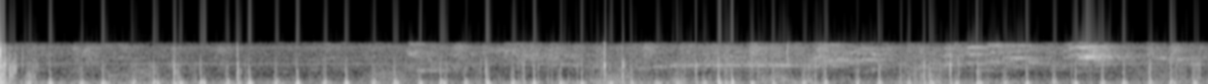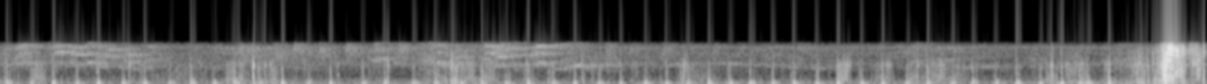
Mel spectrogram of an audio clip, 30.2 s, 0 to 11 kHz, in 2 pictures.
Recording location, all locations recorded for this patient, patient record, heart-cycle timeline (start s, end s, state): pulmonary valve (PV)
aortic valve (AV)+pulmonary valve (PV)+tricuspid valve (TV)+mitral valve (MV)
#Age: Child
#Sex: Male
#Height: 142.0 cm
#Weight: 40.0 kg
#Pregnancy status: False
#Murmur: Absent
#Murmur locations: nan
#Most audible location: nan
#Systolic murmur timing: nan
#Systolic murmur shape: nan
#Systolic murmur grading: nan
#Systolic murmur pitch: nan
#Systolic murmur quality: nan
#Diastolic murmur timing: nan
#Diastolic murmur shape: nan
#Diastolic murmur grading: nan
#Diastolic murmur pitch: nan
#Diastolic murmur quality: nan
#Outcome: Normal
#Campaign: 2014 screening campaign
0.00	0.16	S2
0.16	0.34	diastole
0.34	0.46	S1
0.46	0.60	systole
0.60	0.72	S2
0.72	0.96	diastole
0.96	1.08	S1
1.08	1.26	systole
1.26	1.38	S2
1.38	1.60	diastole
1.60	1.72	S1
1.72	1.88	systole
1.88	1.98	S2
1.98	2.18	diastole
2.18	2.32	S1
2.32	2.48	systole
2.48	2.62	S2
2.62	2.82	diastole
2.82	2.92	S1
2.92	3.08	systole
3.08	3.20	S2
3.20	3.42	diastole
3.42	3.52	S1
3.52	3.68	systole
3.68	3.80	S2
3.80	4.02	diastole
4.02	4.14	S1
4.14	4.30	systole
4.30	4.40	S2
4.40	4.62	diastole
4.62	4.74	S1
4.74	4.90	systole
4.90	5.02	S2
5.02	5.22	diastole
5.22	5.32	S1
5.32	5.48	systole
5.48	5.60	S2
5.60	5.80	diastole
5.80	5.90	S1
5.90	6.06	systole
6.06	6.18	S2
6.18	6.38	diastole
6.38	6.48	S1
6.48	6.64	systole
6.64	6.74	S2
6.74	6.96	diastole
6.96	7.08	S1
7.08	7.24	systole
7.24	7.34	S2
7.34	7.56	diastole
7.56	7.70	S1
7.70	7.86	systole
7.86	7.96	S2
7.96	8.18	diastole
8.18	8.28	S1
8.28	8.44	systole
8.44	8.54	S2
8.54	8.76	diastole
8.76	8.86	S1
8.86	8.98	systole
8.98	9.12	S2
9.12	9.36	diastole
9.36	9.48	S1
9.48	9.64	systole
9.64	9.76	S2
9.76	10.00	diastole
10.00	10.12	S1
10.12	10.30	systole
10.30	10.42	S2
10.42	10.66	diastole
10.66	10.78	S1
10.78	10.96	systole
10.96	11.06	S2
11.06	11.30	diastole
11.30	11.42	S1
11.42	11.60	systole
11.60	11.72	S2
11.72	11.92	diastole
11.92	12.04	S1
12.04	12.20	systole
12.20	12.32	S2
12.32	12.54	diastole
12.54	12.64	S1
12.64	12.80	systole
12.80	12.92	S2
12.92	13.14	diastole
13.14	13.26	S1
13.26	13.42	systole
13.42	13.52	S2
13.52	13.74	diastole
13.74	13.86	S1
13.86	14.02	systole
14.02	14.12	S2
14.12	14.34	diastole
14.34	14.44	S1
14.44	14.60	systole
14.60	14.72	S2
14.72	14.92	diastole
14.92	15.02	S1
15.02	15.16	systole
15.16	15.28	S2
15.28	15.48	diastole
15.48	15.58	S1
15.58	15.74	systole
15.74	15.84	S2
15.84	16.04	diastole
16.04	16.14	S1
16.14	16.30	systole
16.30	16.40	S2
16.40	16.62	diastole
16.62	16.72	S1
16.72	16.88	systole
16.88	16.98	S2
16.98	17.20	diastole
17.20	17.30	S1
17.30	17.46	systole
17.46	17.56	S2
17.56	17.76	diastole
17.76	17.86	S1
17.86	18.00	systole
18.00	18.14	S2
18.14	18.34	diastole
18.34	18.44	S1
18.44	18.60	systole
18.60	18.70	S2
18.70	18.92	diastole
18.92	19.04	S1
19.04	19.20	systole
19.20	19.32	S2
19.32	19.56	diastole
19.56	19.70	S1
19.70	19.88	systole
19.88	20.00	S2
20.00	20.22	diastole
20.22	20.34	S1
20.34	20.50	systole
20.50	20.60	S2
20.60	20.78	diastole
20.78	20.92	S1
20.92	21.10	systole
21.10	21.20	S2
21.20	21.40	diastole
21.40	21.50	S1
21.50	21.66	systole
21.66	21.76	S2
21.76	21.98	diastole
21.98	22.10	S1
22.10	22.26	systole
22.26	22.36	S2
22.36	22.56	diastole
22.56	22.66	S1
22.66	22.82	systole
22.82	22.92	S2
22.92	23.14	diastole
23.14	23.24	S1
23.24	23.40	systole
23.40	23.50	S2
23.50	23.68	diastole
23.68	23.78	S1
23.78	23.92	systole
23.92	24.02	S2
24.02	24.20	diastole
24.20	24.30	S1
24.30	24.44	systole
24.44	24.56	S2
24.56	24.74	diastole
24.74	24.84	S1
24.84	24.98	systole
24.98	25.08	S2
25.08	25.28	diastole
25.28	25.38	S1
25.38	25.54	systole
25.54	25.66	S2
25.66	25.86	diastole
25.86	25.96	S1
25.96	26.10	systole
26.10	26.20	S2
26.20	26.42	diastole
26.42	26.52	S1
26.52	26.66	systole
26.66	26.78	S2
26.78	26.98	diastole
26.98	27.08	S1
27.08	27.24	systole
27.24	27.34	S2
27.34	27.54	diastole
27.54	27.64	S1
27.64	27.78	systole
27.78	27.90	S2
27.90	28.10	diastole
28.10	28.20	S1
28.20	28.34	systole
28.34	28.44	S2
28.44	28.60	diastole
28.60	28.76	S1
28.76	28.92	systole
28.92	29.04	S2
29.04	29.26	diastole
29.26	29.40	S1
29.40	29.52	systole
29.52	29.56	S2
29.56	29.92	diastole
29.92	30.04	S1
30.04	30.19	systole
